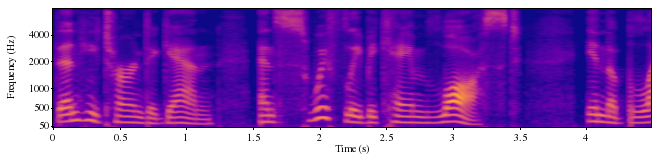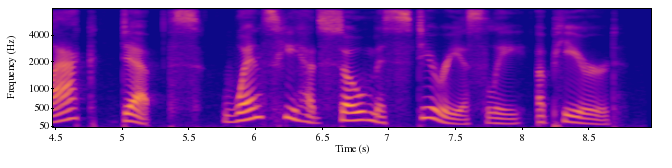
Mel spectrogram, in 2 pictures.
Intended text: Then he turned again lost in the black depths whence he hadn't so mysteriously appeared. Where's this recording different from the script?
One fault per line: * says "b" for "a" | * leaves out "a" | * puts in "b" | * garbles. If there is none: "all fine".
* puts in "and swiftly became"
* says "had" for "hadn't"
